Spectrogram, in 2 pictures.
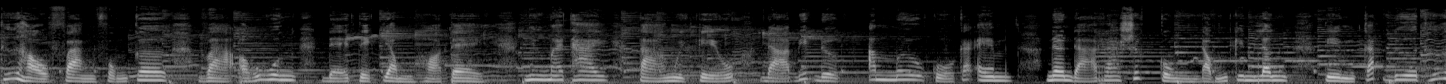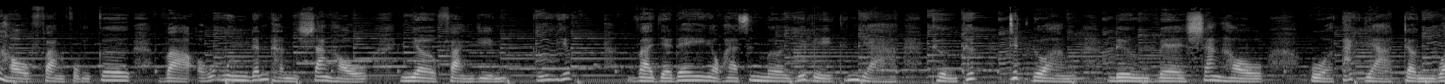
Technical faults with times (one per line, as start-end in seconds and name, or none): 10.06 block of digital silence
12.58 block of digital silence
22.60 block of digital silence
